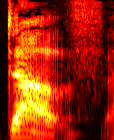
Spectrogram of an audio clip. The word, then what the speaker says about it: Dove: And we have Caroline Dove, and I know I'm pronouncing that correctly because she said, dove like the bird, not dove into the water.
